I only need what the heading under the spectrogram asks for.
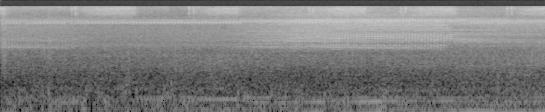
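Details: In Jasper, Arkansas, a steady, shimmering cicada chorus buzzes high and continuously, swelling slightly partway through.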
